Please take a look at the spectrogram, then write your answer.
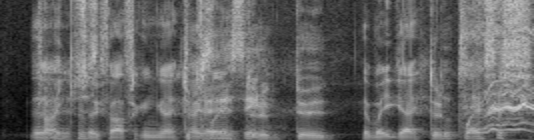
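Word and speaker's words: Du Plessis: Drysis. How do you say that? The Dreykus. South African guy. Duplessis.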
